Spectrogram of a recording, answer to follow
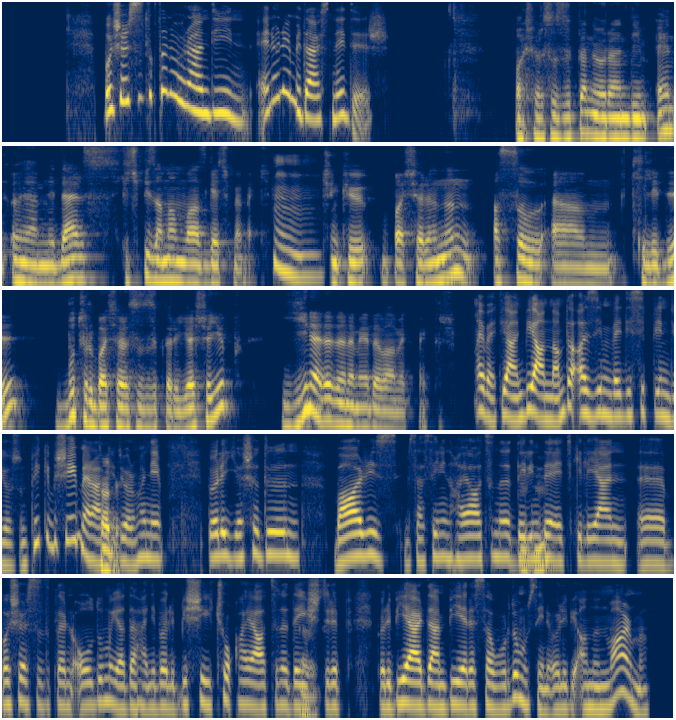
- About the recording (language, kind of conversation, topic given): Turkish, podcast, Başarısızlıktan öğrendiğin en önemli ders nedir?
- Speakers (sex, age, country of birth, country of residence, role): female, 55-59, Turkey, Poland, host; male, 25-29, Turkey, Germany, guest
- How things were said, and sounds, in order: other background noise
